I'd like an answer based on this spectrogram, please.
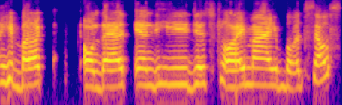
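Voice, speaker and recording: In a Portuguese accent, a woman speaks at a very slow pace with a fairly high pitch. Her intonation is monotone and flat, and the sound is dry and close with no echo. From Brazil. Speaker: long covid patient. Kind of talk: testimony. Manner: halting.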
